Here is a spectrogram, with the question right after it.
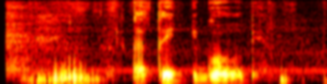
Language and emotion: Russian, neutral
